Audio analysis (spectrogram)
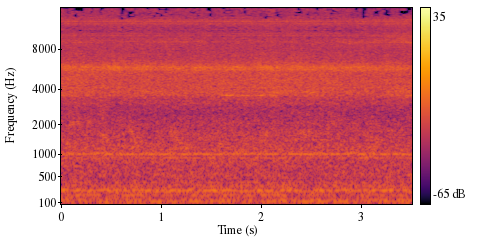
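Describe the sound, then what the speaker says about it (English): A steady, droning propeller-plane engine in Microsoft Flight Simulator X, a constant hum at moderate level with no variation and no talk over it. "Sorry for the sound of the plane."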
